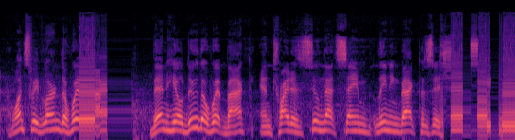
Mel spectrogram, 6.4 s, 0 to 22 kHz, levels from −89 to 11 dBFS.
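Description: From 1.00 to 1.70 s, and again from 5.52 s to the end, the sound turns into a rigid 100 Hz buzz. This is robotic sound from repeated short buffers, likely from a 10 ms chunk being repeated continuously.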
